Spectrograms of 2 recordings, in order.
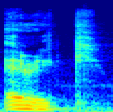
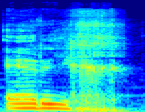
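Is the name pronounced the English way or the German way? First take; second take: English; German. First: The name is pronounced with English sounds. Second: The name is pronounced with German sounds. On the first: The speaker calls it wrong. "he's still pronouncing it English in Eric" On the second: The speaker calls it right. "so it's Erich"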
